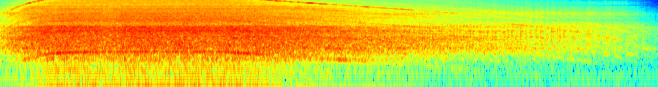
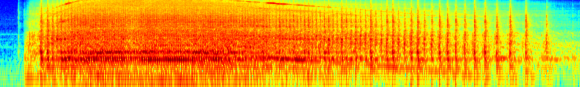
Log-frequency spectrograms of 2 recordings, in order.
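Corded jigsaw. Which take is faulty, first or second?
second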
